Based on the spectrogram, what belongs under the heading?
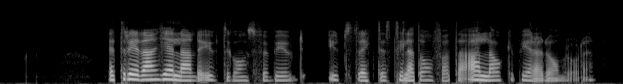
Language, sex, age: Swedish, female, 32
